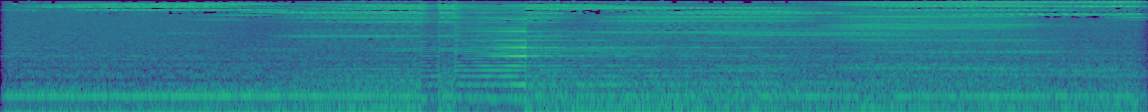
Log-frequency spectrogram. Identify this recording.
bed w alarm
bed with alarm sound. These Sounds were made by chaining a large number of plugins into a feedback loop between Brams laptop and mine. The sounds you hear
are produced entirely by the plugins inside the loop with no original sound sources involved.
alien, electronic, experimental, generative, processed, sci-fi, sound-effect, soundscape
